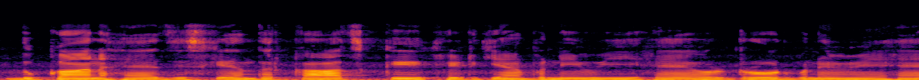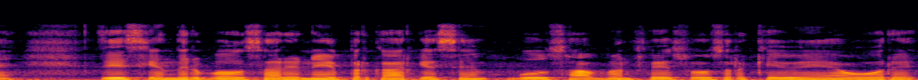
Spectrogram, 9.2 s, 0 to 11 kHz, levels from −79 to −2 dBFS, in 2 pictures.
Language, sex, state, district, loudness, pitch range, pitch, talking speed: Hindi, male, Rajasthan, Bikaner, -19 LUFS, 130-135 Hz, 130 Hz, 200 wpm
